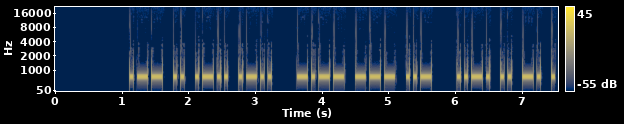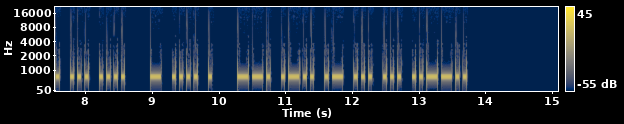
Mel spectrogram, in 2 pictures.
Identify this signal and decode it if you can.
Morse code, heard as a keyed tone, about 22 wpm, 700 Hz. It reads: WILL YOU FINISH THE GLASS?
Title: Sentences from Top 1300 Words 22wpm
